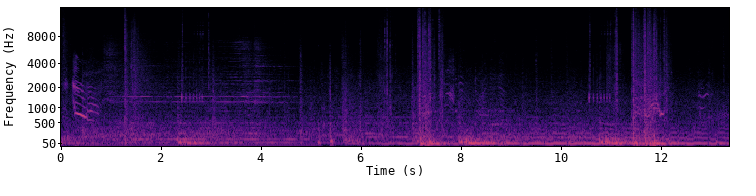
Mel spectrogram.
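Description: Gunfire from a weapon in the video game Starfield crackles in scattered bursts of sharp shots and thuds over game sound, with heavy impacts around the middle and again near the end.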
